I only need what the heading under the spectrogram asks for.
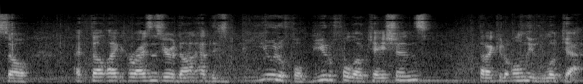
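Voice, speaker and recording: Against noticeable background noise, a man with a fairly high pitch talks fairly quickly in an intense tone, with ordinary pitch variation. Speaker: gaming streamer. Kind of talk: live gameplay stream commentary. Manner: loud, yelling at intense moments; animated.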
